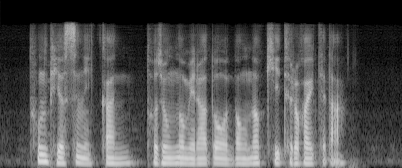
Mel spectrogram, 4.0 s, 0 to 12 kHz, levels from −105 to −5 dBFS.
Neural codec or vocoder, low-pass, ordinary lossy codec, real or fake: codec, 16 kHz, 0.7 kbps, FocalCodec; 7.2 kHz; MP3, 96 kbps; fake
